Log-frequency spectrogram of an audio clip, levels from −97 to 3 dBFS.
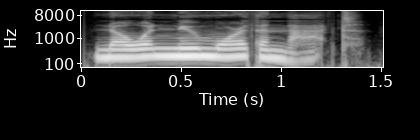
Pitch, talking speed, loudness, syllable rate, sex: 180 Hz, 240 wpm, -14 LUFS, 5.1 syllables/s, female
